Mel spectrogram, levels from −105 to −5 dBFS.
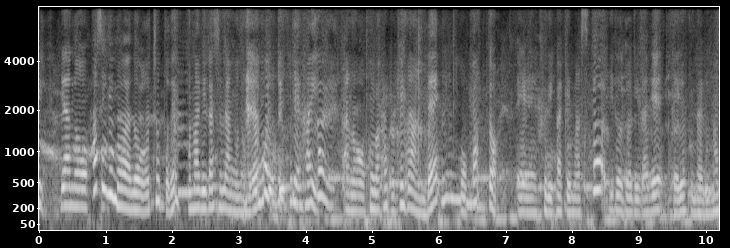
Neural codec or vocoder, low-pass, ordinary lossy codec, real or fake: codec, 16 kHz, 2 kbps, FreqCodec, smaller model; none; none; fake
